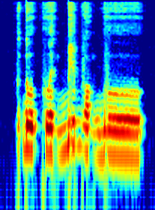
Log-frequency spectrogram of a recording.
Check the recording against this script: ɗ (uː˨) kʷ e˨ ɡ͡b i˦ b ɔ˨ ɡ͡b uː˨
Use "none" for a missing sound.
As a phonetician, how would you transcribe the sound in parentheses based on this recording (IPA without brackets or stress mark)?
uː˨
